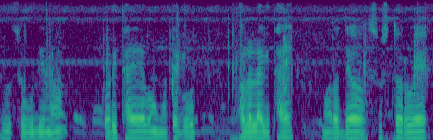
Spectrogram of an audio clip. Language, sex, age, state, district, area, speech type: Odia, male, 18-30, Odisha, Nabarangpur, urban, spontaneous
